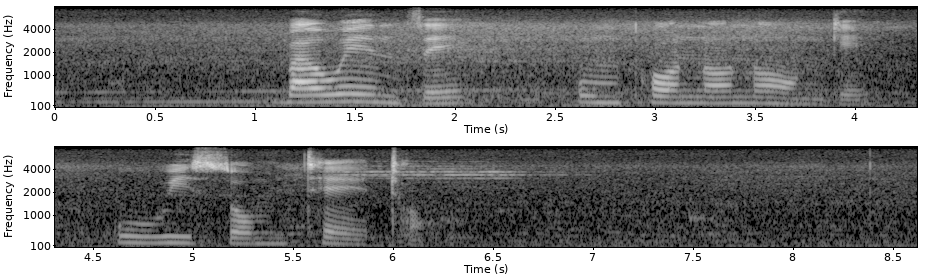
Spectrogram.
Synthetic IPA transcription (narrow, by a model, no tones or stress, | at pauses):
ɓawɛnd͡zʱɛum̩pʰɔnɔnɔŋɡʱɛ | uwisom̩tʰɛːtʰɔ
